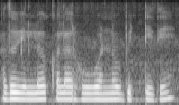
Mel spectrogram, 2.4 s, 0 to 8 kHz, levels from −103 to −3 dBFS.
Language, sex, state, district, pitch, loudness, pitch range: Kannada, female, Karnataka, Koppal, 180 Hz, -15 LUFS, 180-185 Hz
